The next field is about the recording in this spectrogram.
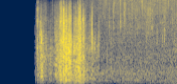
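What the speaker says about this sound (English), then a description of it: "The rain was coming down in droves" Heavy rain begins abruptly after half a second of silence, surging into a loud, dense hiss that peaks briefly and then settles into a steady, softer downpour.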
